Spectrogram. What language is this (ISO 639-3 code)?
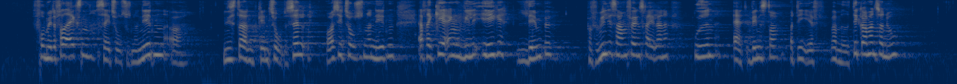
dan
